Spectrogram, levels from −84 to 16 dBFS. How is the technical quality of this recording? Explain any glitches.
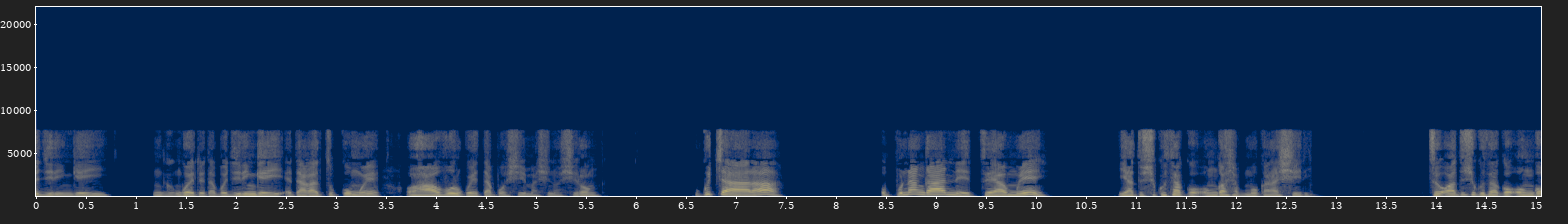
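The technical quality is compromised by low-bitrate, low-delay coding, with a few smeared attacks.

Low-delay AAC compression runs through the whole recording, most likely an AAC-ELD encoder at a bitrate that sounds close to 24 kbps. Its short analysis frames can't separate the voice's harmonics cleanly, and there are too few bits to fill them in, so the speech comes out rough and grainy, with noise sitting between the harmonics. The top band is cut off, with nothing above about 7.7 kHz.

Pre-echo appears three times: from 2.58 to 2.60 s, at 2.89 s, and from 11.00 to 11.02 s. Each time, a sharp onset lands near the end of a coding block. The codec sizes its noise for the loudest part of that block and spreads it across the whole block, so the quiet stretch just before the attack fills with hiss. That hiss runs ahead of the onset by about 20, 18 and 25 ms respectively, and each attack sounds softened and smeared.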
